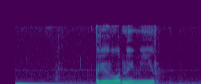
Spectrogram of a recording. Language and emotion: Russian, sad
